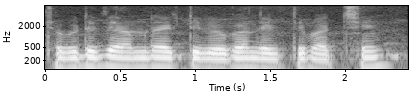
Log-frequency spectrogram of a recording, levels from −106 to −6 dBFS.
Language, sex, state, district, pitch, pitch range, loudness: Bengali, male, West Bengal, Cooch Behar, 120 Hz, 115-125 Hz, -14 LUFS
